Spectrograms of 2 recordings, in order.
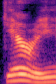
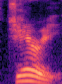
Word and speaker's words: Gerry: It's not Gary, it's Jerry.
